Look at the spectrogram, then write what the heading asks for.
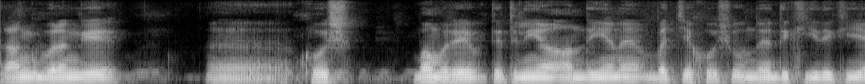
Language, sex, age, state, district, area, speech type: Dogri, male, 60+, Jammu and Kashmir, Samba, rural, spontaneous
